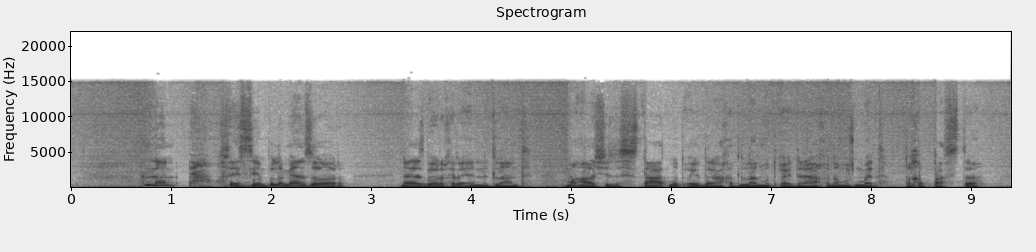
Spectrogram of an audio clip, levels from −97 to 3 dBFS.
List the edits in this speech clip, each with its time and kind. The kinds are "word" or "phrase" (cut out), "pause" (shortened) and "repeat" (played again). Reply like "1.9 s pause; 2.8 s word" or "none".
3.5 s phrase; 7.8 s phrase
